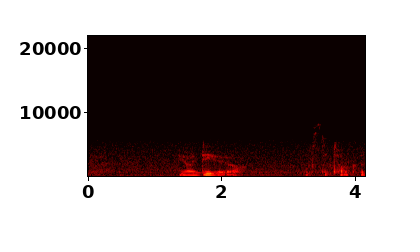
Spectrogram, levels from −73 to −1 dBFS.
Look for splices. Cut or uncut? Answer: uncut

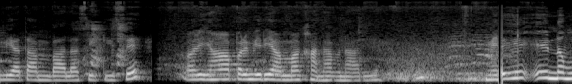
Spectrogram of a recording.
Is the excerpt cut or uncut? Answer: cut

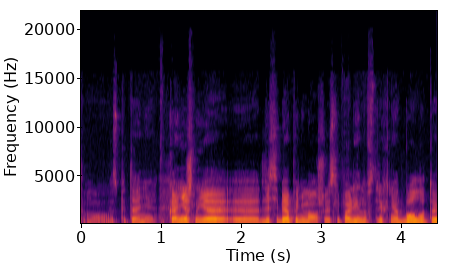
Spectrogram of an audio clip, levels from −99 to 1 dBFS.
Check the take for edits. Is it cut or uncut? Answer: cut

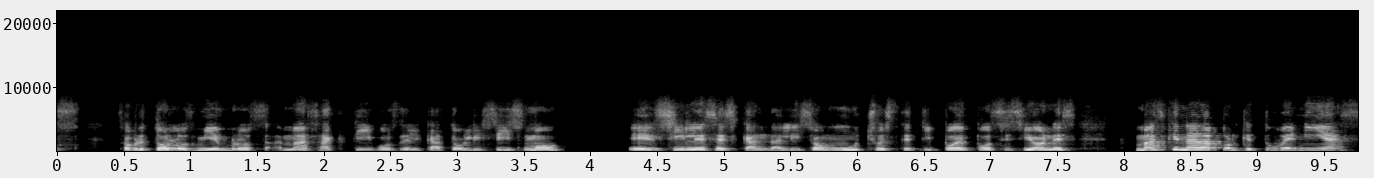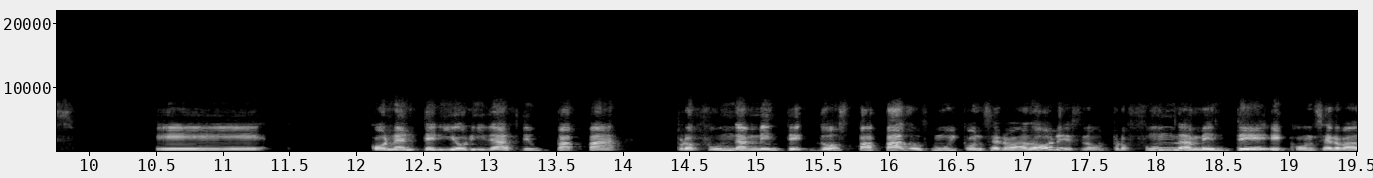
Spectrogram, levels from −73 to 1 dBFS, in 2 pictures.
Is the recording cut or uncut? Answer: uncut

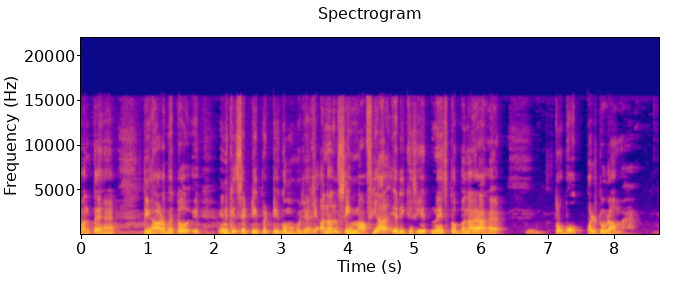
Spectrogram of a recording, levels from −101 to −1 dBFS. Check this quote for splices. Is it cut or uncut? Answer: cut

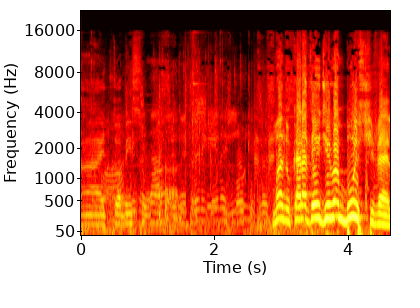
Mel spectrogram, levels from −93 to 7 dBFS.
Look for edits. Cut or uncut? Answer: cut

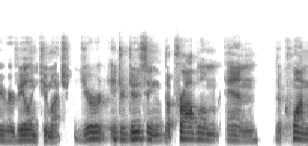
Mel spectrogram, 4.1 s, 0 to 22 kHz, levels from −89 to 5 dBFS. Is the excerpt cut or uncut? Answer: cut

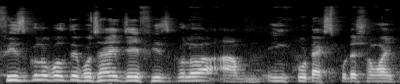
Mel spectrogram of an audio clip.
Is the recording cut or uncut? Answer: uncut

